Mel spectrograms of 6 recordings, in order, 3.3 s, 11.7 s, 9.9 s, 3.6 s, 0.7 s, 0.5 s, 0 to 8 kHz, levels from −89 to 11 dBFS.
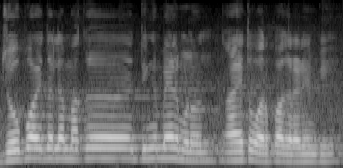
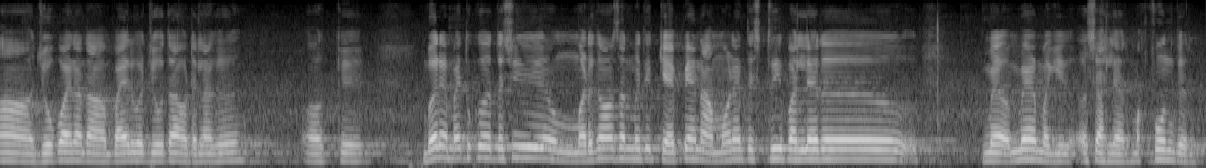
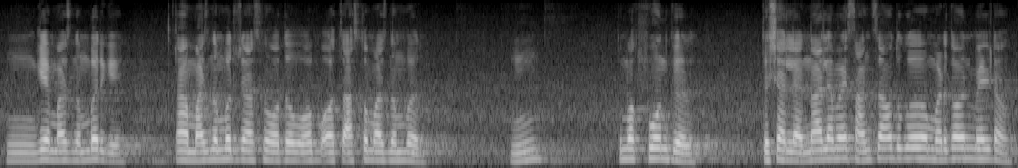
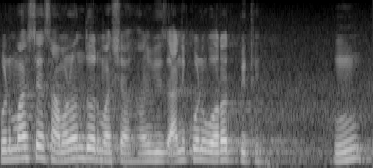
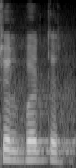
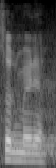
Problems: background sounds at intervals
